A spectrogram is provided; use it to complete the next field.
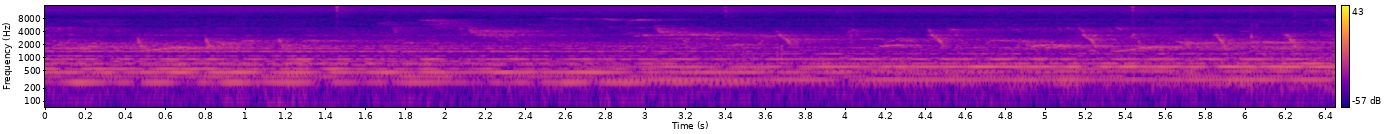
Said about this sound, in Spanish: Escucha las aves, los insectos, el viento, las hojas de los árboles.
